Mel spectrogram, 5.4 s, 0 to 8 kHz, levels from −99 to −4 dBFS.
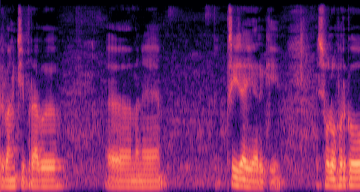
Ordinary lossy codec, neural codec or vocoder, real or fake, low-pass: none; none; real; 7.2 kHz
